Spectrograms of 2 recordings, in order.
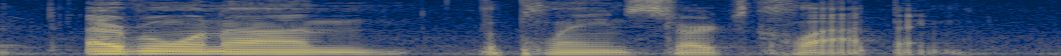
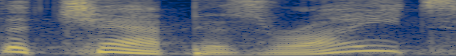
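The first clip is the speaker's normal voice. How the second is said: a slow, higher, mock Irish accent; 5 semitones higher, slower than usual. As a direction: drag it out like an Irish father agreeing. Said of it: "that wasn't that bad".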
